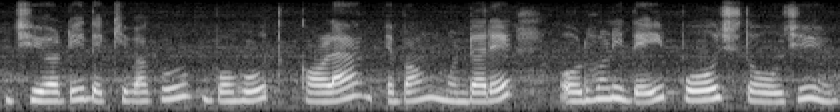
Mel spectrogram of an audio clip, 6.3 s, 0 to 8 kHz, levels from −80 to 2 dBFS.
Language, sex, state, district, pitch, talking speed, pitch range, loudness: Odia, female, Odisha, Khordha, 220 Hz, 95 wpm, 205-255 Hz, -15 LUFS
